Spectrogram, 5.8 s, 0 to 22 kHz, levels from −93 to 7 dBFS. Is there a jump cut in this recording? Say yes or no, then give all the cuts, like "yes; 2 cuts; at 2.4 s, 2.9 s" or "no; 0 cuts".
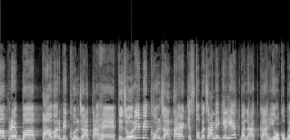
yes; 2 cuts; at 2.3 s, 4.7 s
